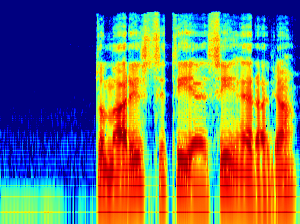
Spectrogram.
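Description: An elderly man speaks calmly and close to the microphone.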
